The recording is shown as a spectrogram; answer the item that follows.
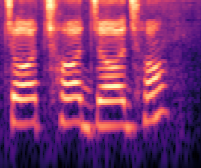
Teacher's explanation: च, छ, ज, झ, ये तालु से उच्चारण हो रहा है इसका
